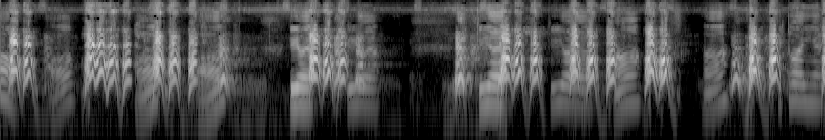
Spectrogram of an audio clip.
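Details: Aggressive Pomeranian dog barking in rapid clusters of sharp, high yaps, pausing briefly between bursts, then resuming with a rasping, insistent barrage.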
